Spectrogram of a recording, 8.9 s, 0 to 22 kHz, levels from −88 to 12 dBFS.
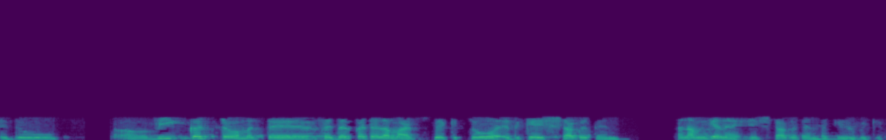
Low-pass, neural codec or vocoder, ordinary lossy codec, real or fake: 3.6 kHz; none; MP3, 16 kbps; real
